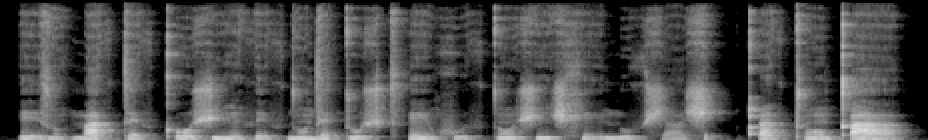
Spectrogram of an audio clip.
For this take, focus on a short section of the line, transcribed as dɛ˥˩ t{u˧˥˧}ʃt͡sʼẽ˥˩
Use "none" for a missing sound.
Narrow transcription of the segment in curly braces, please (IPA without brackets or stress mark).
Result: u˧˥˧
